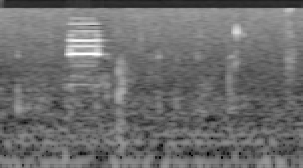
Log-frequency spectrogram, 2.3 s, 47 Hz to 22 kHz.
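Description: Bartlett RTC-1000 kiln controller's keypad giving one short, high beep about half a second in, as a key is pressed.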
